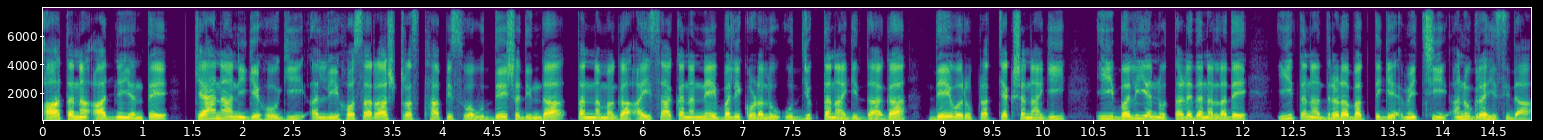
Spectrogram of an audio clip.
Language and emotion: Kannada, neutral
